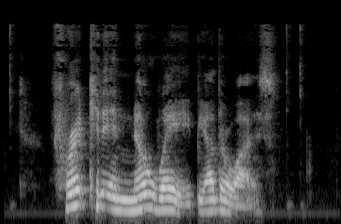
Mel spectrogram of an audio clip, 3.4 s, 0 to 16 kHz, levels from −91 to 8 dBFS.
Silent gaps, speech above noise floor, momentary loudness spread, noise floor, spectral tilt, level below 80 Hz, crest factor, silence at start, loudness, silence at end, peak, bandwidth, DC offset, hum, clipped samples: none; 40 dB; 15 LU; -59 dBFS; -7.5 dB/octave; -66 dBFS; 18 dB; 0.55 s; -20 LUFS; 0.7 s; -4 dBFS; 11.5 kHz; under 0.1%; none; under 0.1%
